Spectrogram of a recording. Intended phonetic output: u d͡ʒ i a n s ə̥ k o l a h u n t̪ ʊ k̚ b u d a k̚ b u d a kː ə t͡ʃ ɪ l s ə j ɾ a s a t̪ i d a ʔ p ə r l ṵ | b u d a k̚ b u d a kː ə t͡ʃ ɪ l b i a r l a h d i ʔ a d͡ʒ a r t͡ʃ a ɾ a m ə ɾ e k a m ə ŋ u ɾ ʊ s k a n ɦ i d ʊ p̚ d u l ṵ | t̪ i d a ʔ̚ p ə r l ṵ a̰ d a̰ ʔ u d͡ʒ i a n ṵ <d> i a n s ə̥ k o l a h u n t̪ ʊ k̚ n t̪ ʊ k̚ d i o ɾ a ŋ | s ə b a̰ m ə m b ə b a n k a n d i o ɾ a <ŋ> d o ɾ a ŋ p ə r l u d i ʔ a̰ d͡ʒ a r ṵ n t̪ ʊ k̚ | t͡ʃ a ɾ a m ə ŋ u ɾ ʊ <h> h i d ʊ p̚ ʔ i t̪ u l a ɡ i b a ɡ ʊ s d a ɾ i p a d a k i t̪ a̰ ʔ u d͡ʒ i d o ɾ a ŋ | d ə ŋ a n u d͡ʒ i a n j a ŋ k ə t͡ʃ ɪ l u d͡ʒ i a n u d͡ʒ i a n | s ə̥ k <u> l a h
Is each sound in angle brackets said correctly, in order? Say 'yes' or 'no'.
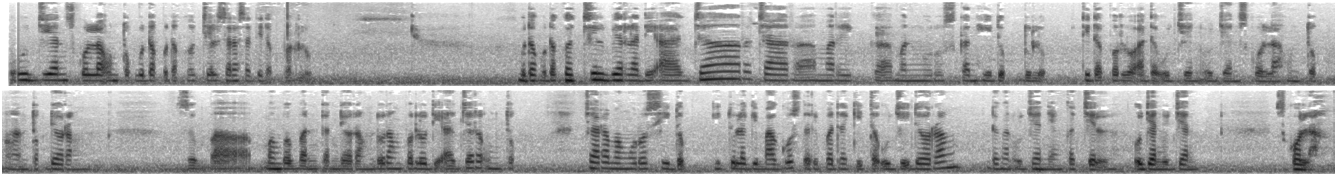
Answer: no, yes, no, no

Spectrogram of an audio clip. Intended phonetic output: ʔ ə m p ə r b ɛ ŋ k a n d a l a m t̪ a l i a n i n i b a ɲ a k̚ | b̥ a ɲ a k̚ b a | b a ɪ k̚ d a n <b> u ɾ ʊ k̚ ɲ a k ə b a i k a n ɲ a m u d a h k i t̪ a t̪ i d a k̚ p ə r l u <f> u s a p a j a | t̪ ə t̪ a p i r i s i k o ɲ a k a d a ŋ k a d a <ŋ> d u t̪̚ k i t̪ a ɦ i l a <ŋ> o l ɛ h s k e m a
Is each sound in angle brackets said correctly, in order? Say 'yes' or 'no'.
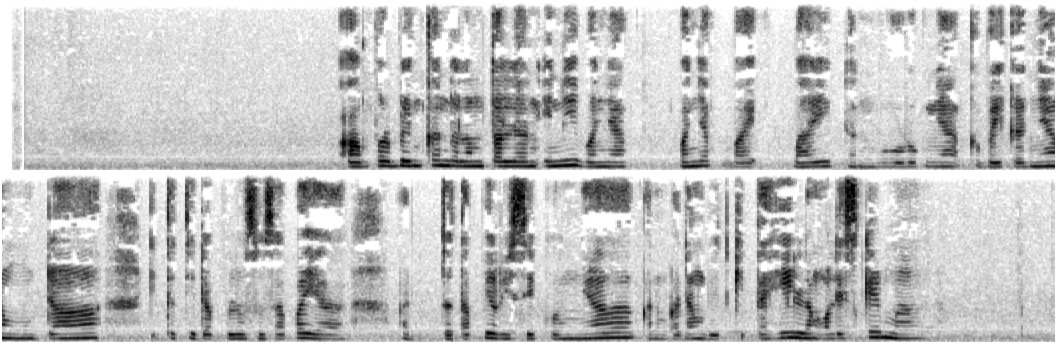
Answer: yes, no, yes, yes

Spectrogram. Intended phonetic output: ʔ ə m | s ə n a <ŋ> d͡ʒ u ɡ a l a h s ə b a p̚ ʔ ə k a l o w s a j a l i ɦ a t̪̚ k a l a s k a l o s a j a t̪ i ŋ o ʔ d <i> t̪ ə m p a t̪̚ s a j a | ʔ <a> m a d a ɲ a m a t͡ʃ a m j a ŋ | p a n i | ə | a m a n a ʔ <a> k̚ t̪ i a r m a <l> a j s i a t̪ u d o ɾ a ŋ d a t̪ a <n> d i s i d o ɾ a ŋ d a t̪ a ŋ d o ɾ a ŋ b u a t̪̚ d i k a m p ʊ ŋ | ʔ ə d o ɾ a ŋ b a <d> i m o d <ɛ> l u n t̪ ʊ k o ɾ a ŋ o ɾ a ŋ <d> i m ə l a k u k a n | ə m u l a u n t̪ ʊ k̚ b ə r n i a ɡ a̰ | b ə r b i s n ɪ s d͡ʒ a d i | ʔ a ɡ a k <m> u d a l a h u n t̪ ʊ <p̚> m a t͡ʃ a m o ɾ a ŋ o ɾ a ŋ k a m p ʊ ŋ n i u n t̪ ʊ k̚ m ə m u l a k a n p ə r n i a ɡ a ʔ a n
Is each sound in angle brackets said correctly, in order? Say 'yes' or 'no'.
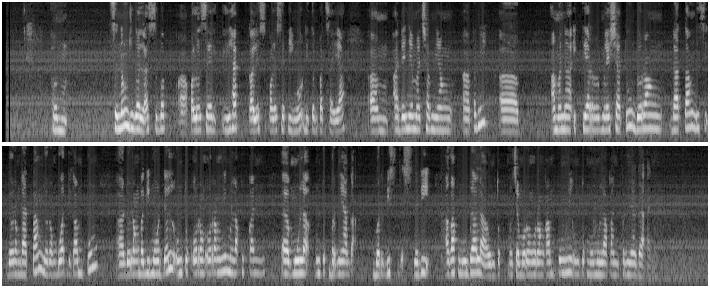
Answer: yes, yes, no, no, yes, no, no, yes, no, yes, no

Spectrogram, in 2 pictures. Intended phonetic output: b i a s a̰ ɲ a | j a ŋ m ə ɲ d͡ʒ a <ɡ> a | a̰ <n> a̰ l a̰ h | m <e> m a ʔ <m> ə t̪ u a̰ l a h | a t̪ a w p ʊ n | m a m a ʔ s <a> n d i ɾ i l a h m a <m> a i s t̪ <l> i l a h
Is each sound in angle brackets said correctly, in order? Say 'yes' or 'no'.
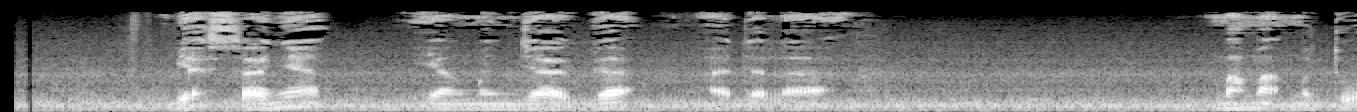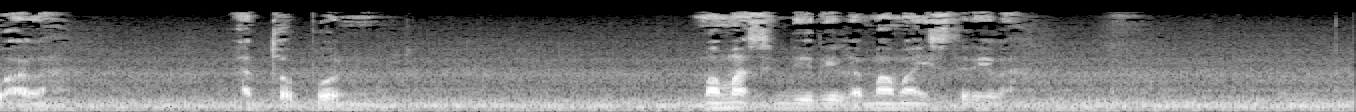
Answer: yes, no, no, yes, no, yes, no

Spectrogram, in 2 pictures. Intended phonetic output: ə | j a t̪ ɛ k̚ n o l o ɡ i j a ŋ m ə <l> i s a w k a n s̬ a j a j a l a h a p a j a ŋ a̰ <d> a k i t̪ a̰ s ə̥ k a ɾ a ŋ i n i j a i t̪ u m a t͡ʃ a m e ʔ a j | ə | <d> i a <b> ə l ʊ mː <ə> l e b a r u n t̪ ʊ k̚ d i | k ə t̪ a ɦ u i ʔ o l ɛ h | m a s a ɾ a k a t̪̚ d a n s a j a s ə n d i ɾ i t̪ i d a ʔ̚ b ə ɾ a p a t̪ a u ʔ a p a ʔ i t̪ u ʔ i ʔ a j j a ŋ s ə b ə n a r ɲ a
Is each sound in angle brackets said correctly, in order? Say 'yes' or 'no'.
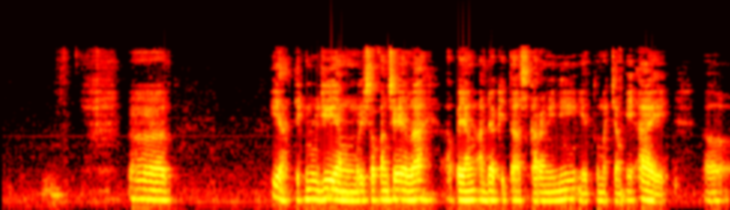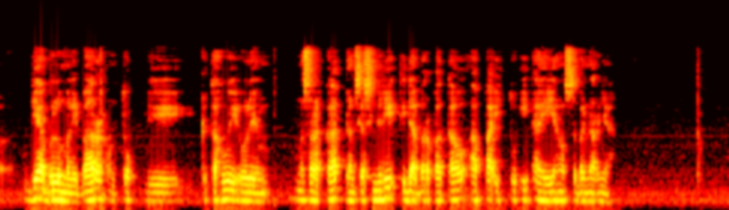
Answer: no, yes, yes, yes, yes

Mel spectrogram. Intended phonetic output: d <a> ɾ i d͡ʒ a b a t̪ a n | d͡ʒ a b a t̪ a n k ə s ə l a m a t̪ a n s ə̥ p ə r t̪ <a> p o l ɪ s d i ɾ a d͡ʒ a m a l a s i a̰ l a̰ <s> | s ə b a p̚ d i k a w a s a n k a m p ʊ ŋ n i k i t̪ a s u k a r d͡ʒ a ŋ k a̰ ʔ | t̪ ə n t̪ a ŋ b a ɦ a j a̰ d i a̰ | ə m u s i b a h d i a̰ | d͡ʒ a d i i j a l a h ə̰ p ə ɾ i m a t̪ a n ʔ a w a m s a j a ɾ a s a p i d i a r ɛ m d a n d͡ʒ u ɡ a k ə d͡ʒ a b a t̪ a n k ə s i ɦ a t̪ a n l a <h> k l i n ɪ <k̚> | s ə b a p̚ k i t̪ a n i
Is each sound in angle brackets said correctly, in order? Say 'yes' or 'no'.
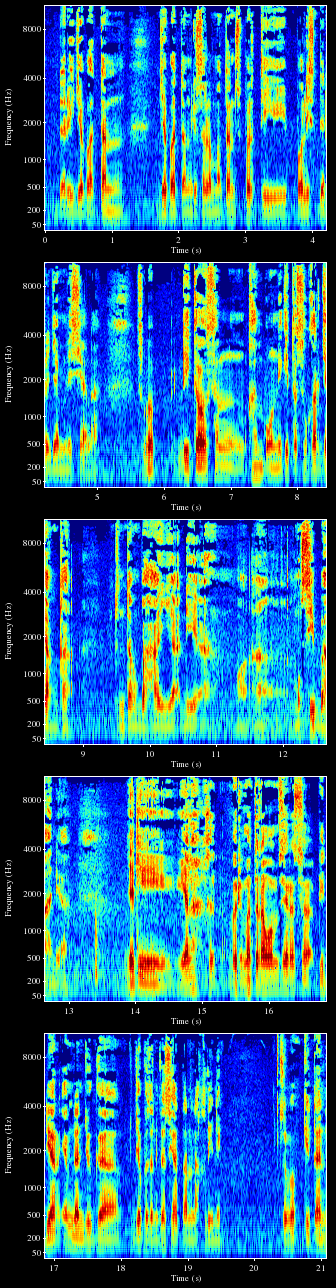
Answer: yes, no, no, yes, yes

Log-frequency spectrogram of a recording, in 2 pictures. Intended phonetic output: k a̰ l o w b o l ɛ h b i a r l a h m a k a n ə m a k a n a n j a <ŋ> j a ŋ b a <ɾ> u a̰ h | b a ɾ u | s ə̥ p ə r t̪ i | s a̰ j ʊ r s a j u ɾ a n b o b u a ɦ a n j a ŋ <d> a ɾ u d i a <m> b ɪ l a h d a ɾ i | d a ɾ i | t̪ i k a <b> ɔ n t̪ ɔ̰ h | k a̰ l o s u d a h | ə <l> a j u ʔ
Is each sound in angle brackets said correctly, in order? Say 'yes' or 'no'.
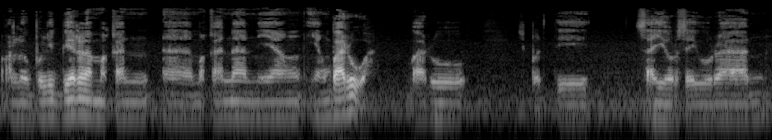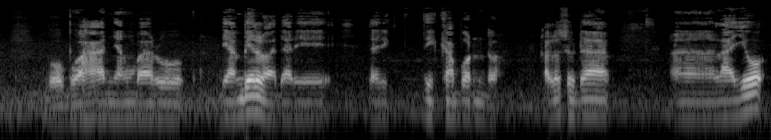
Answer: yes, yes, no, yes, yes, yes

